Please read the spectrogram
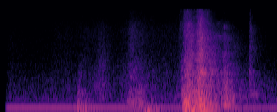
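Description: A man sitting down in a leather office chair: a few light knocks, then a loud thump and rustle about one and a half seconds in. A steady low hum runs underneath.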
